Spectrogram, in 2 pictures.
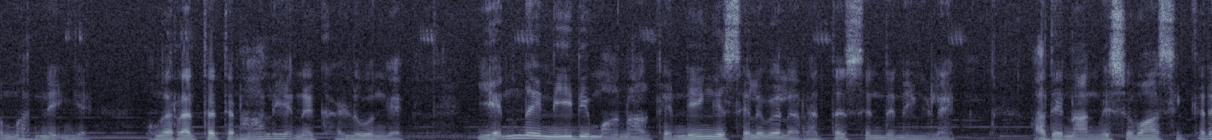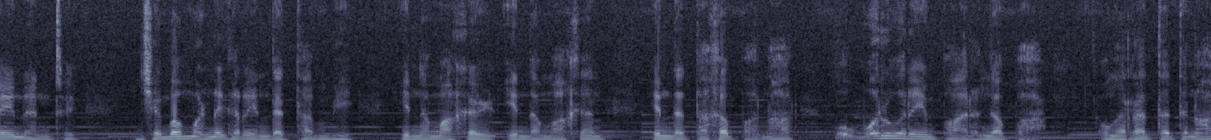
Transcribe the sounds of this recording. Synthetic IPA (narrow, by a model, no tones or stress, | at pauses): ɐmaːniːŋɡɐ | ʊŋɡɐɾɐt̪ːɐt̪ːɪnaːleɛnːɐkʰɐɭɯʋɯŋɡɐ | ɛnːɐɪniːðɪmaːnaːkɐniːŋɡɐsɛlɯʋeːlɐɾɐt̪ːɐsɪnd̪ɯniːŋɡɐɭeː | ɐðɐɪnaːnʋɪsɯʋaːsɪkːɪreːnɛndrɯ | d͡ʒɛbɐmɐɳɯɣɐɾɪnd̪ɐt̪ːɐmbi | ɪnd̪ɐmɐɣɐɭɪnd̪ɐmɐɣɐn | ɪnd̪ɐt̪ɐɣɐpːɐ̰ːnaːɾ | ɔʋːɔɾɯʋɐɾɐjɯmpaːɾɯŋɡɐpːa̰ːɾʊŋɡɐɾɐt̪ːɐt̪ːɪnaː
